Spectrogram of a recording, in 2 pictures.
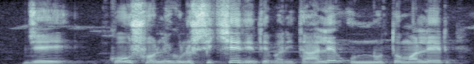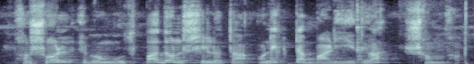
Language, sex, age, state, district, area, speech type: Bengali, male, 60+, West Bengal, Paschim Medinipur, rural, spontaneous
